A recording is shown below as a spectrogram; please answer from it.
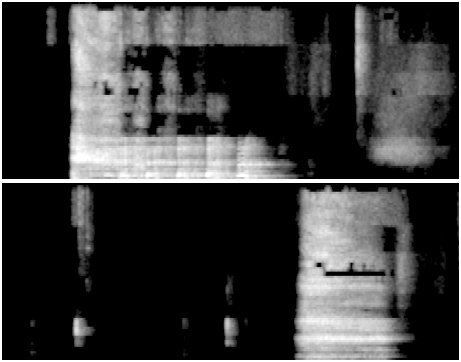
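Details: Adult woman with a hoarse voice gives a burst of rough coughing and throat clearing, then a shorter follow-up cough.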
